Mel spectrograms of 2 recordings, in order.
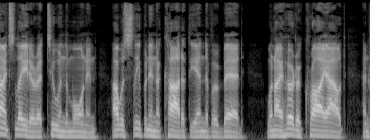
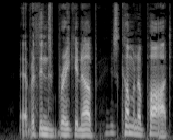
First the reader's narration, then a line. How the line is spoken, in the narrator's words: she whispered desperately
